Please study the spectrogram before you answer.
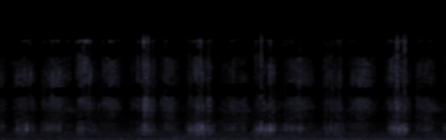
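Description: Fingernails scratch and fingertips rub across the top of a solid concrete curb with a rough aggregate surface. A steady low rumble fills the background while short, gritty scraping strokes repeatedly surface over it at a fairly constant level.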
